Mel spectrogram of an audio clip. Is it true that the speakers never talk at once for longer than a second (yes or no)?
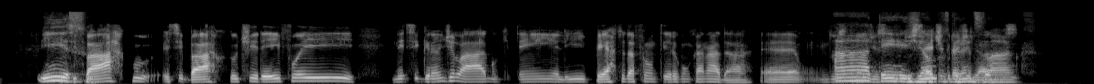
no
